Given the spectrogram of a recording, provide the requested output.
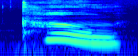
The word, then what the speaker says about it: comb: Words like crumb, numb, comb, lamb, plum. The B follows the M at the end of the word, and that indicates that it is usually silent.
